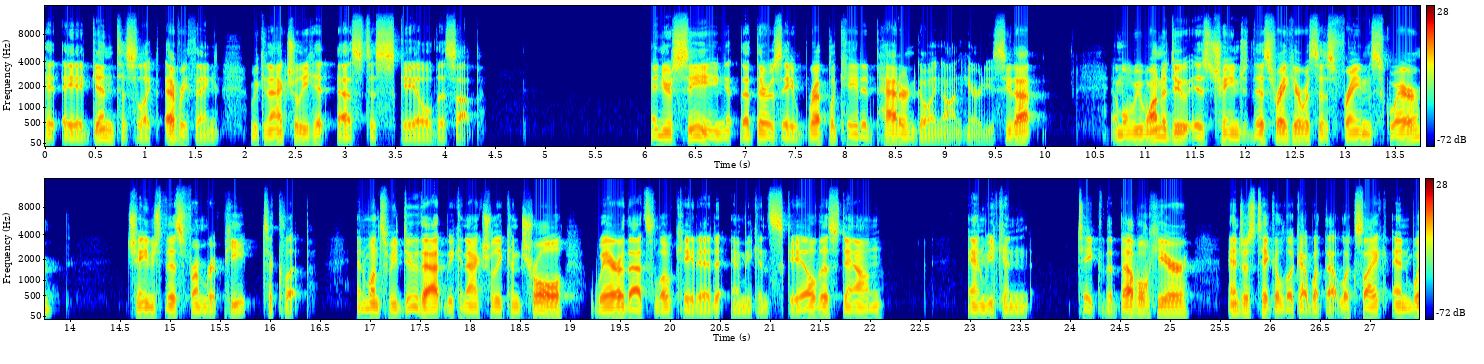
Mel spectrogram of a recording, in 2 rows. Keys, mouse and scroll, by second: 2.1 s, 6.6-8.0 scroll up 1, 8.0 middle click, 8.0-8.4 scroll up 1, 9.2 middle click, 12.2-13.0 drag, 15.3 click, 17.0-17.8 scroll down 2, 17.4 middle click, 20.7 s, 24.8 Tab, 25.3-25.7 scroll up 2, 25.8 shift+middle drag, 26.8-27.4 shift+drag.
